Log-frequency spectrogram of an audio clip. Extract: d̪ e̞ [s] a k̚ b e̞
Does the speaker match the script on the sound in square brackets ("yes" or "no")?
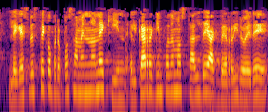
no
